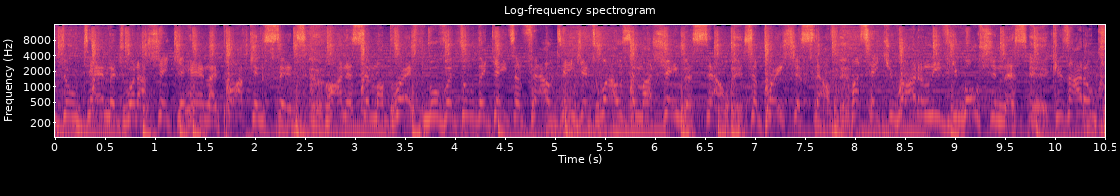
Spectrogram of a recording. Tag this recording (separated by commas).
Music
